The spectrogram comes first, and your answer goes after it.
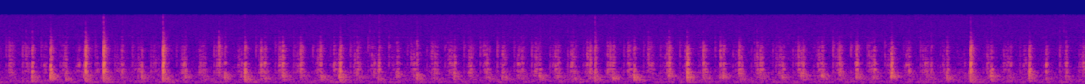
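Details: Afternoon gnawing by a squirrel on an office building windowsill, a steady run of crisp scratchy bites, dense and uneven in spacing, continuing without pause across the whole stretch.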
